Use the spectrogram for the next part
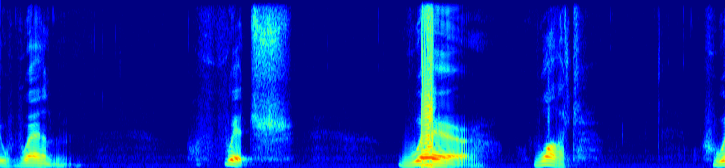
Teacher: it's pronounced as if it was spelled hw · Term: wh consonant graph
